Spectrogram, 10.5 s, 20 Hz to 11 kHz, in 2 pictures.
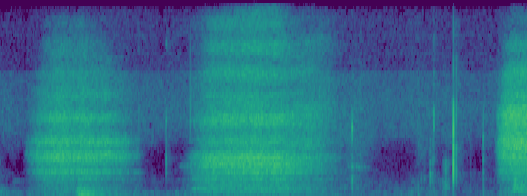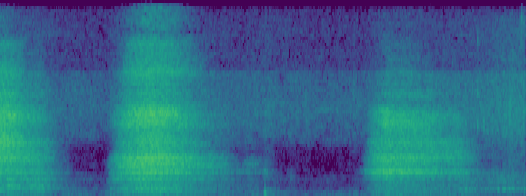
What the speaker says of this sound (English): Let's take 3 more breaths here.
